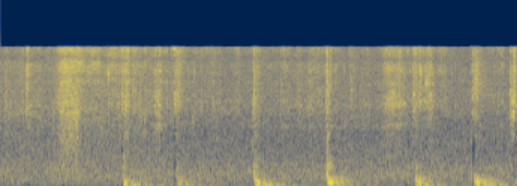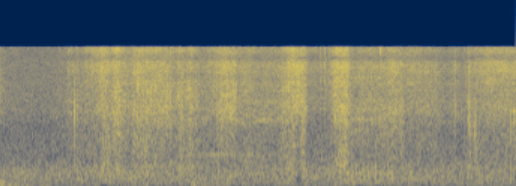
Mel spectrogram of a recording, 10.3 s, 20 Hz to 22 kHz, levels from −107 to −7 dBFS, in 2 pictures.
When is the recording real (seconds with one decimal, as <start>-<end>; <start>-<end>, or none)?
3.4-4.1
